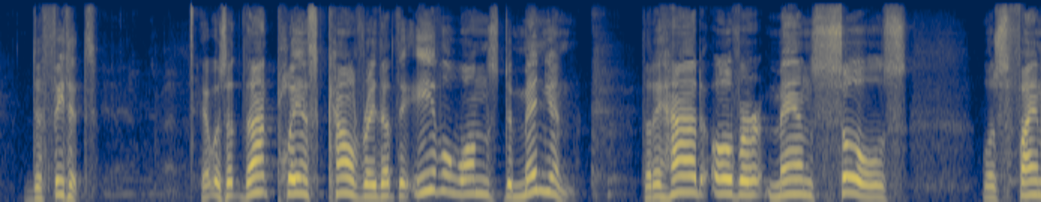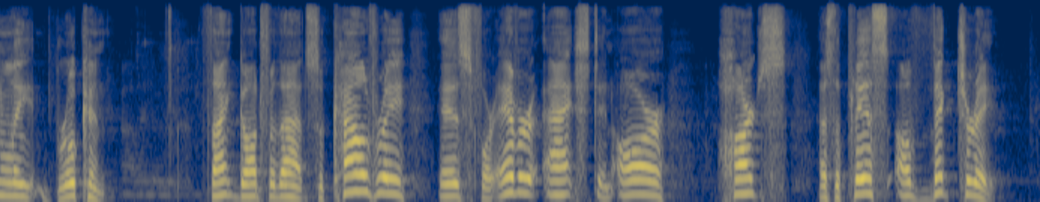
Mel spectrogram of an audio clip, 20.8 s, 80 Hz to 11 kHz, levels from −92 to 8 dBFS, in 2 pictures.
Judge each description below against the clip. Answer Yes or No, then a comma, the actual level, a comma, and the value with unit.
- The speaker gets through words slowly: Yes, slow, 110 wpm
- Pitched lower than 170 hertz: No, high, 215 Hz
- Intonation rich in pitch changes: No, average, 4.3 semitones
